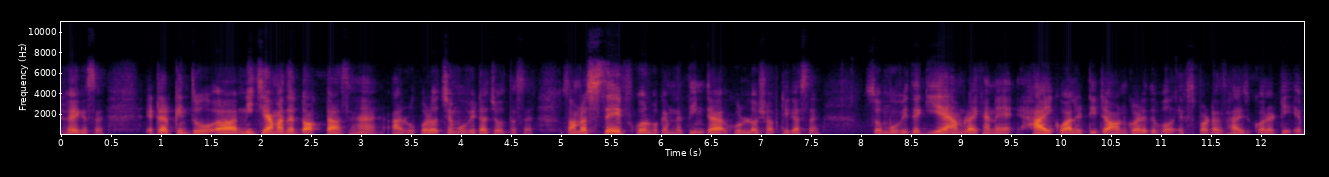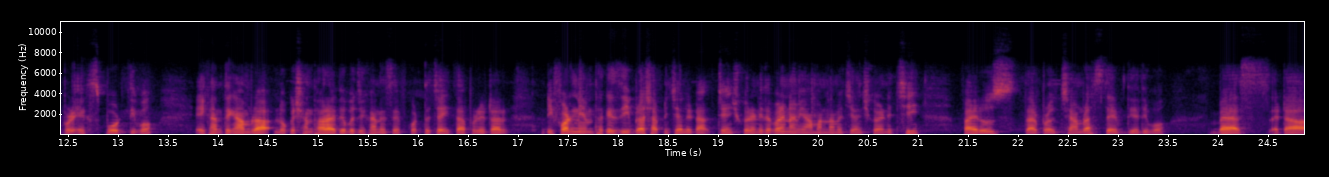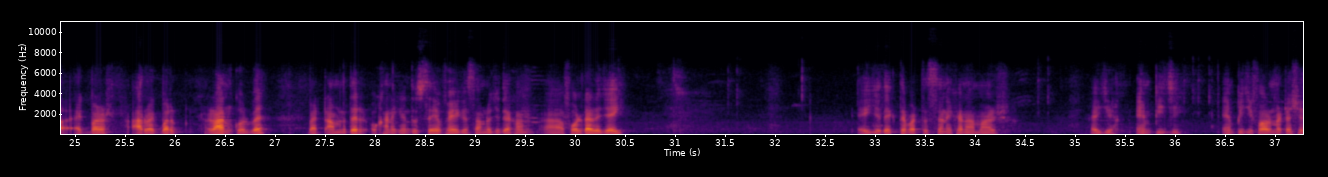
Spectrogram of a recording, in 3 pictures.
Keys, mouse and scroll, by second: 7.4 click, 10.6 click, 12.2 click, 19.0-20.6 typing, 22.1-22.8 typing, 22.3 click, 32.4 click, 34.3 click, 35.7 click.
